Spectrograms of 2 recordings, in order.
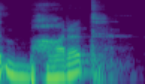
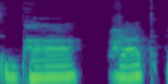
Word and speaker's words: Bharat: How would you pronounce it? – It's Bharat. It's Bharat, and I think it's going to be a little hard for you to pronounce.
